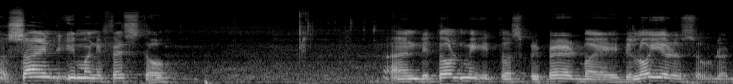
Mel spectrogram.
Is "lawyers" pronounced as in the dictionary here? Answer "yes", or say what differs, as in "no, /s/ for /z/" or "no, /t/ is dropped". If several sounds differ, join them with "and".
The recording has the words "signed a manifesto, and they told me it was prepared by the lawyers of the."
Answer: no, /s/ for /z/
